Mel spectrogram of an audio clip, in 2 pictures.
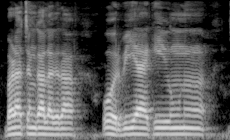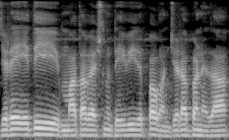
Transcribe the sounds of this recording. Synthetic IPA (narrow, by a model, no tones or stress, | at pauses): bəɽaːt͡ʃəŋɡaːləɡd̪aː | ɦoːɾbiːɛːɛkɪʊn | d͡ʒeːɽeːeːd̪iːmaːt̪aːbɛːʃnũːd̪eːʋiːpəʋənd͡ʒeːɽaːbəɳeːd̪aː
